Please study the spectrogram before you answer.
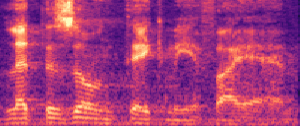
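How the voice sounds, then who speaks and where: A grim, world-weary wasteland scavenger from a video game, acted by a man. His voice sits low, and he speaks tersely and fatalistically over clearly audible background noise. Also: normal speed, lightly acted. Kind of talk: video game cutscene acting.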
